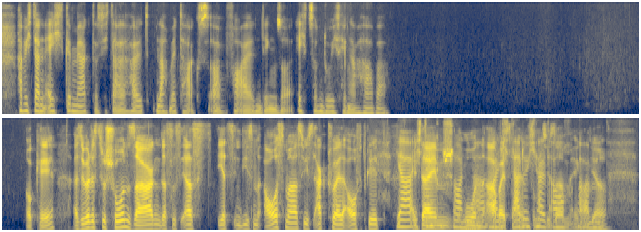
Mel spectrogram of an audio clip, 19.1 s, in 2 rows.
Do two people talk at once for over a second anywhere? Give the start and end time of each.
15.7-18.6

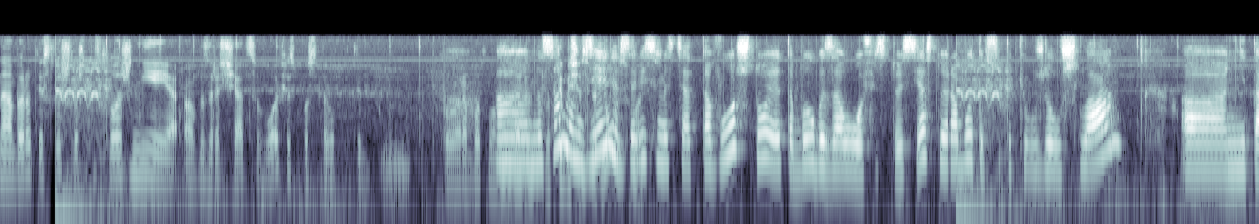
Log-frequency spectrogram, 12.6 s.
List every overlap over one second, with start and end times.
5.0-6.6

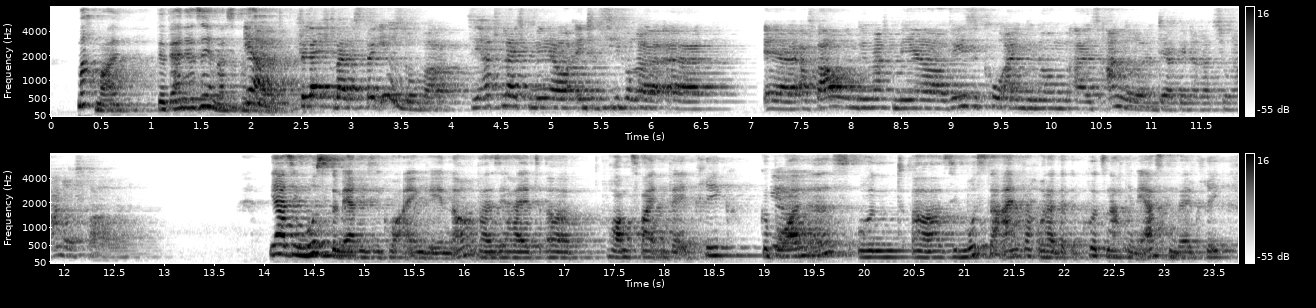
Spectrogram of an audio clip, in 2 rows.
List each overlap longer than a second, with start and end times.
none

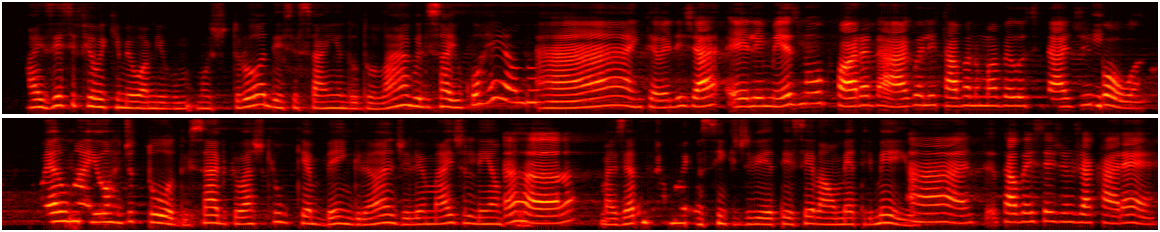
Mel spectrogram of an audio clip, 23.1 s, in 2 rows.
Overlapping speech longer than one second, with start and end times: none

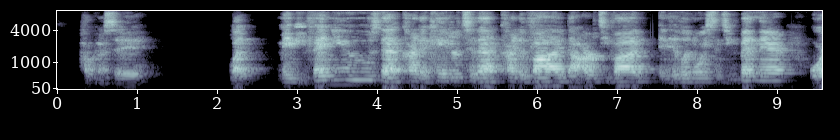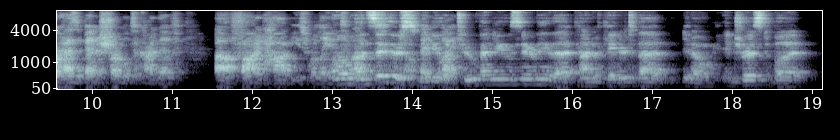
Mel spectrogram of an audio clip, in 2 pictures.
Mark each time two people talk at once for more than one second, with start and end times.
13.0-14.5

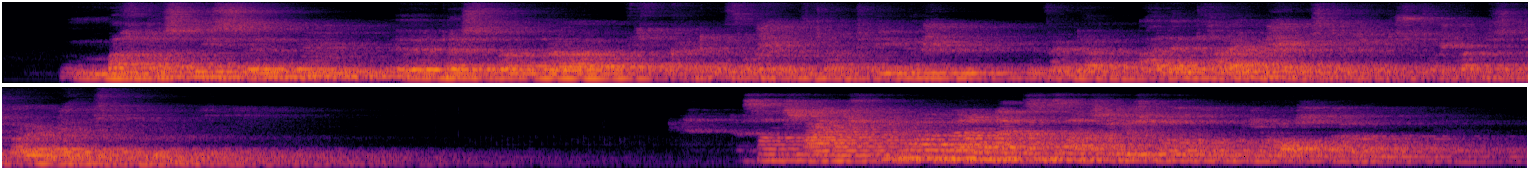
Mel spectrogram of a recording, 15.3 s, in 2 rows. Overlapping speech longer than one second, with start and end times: none

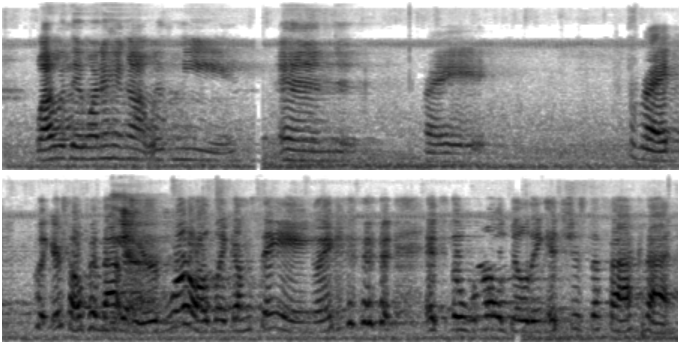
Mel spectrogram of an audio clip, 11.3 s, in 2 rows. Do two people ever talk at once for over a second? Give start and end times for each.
none

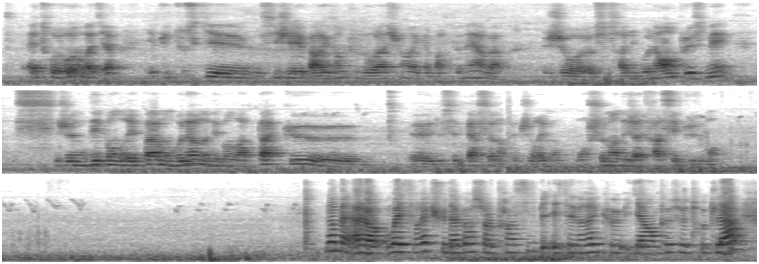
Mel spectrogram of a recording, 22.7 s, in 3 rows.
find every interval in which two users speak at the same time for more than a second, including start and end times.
none

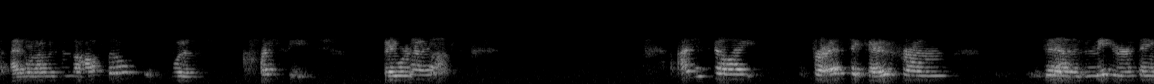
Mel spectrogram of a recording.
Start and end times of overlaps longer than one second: none

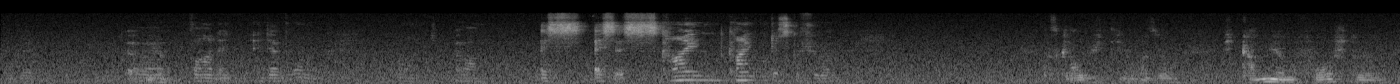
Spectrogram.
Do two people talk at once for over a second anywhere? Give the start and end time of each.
none

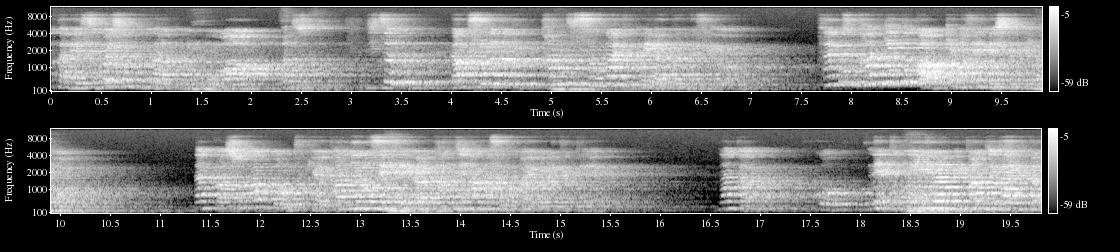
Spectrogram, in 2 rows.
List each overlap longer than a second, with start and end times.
none

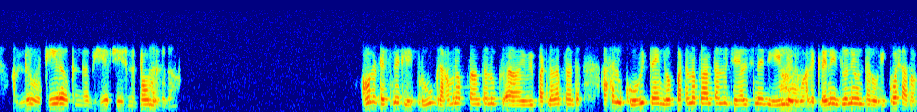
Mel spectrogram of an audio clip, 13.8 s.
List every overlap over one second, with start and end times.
none

